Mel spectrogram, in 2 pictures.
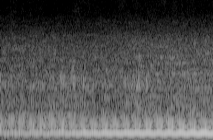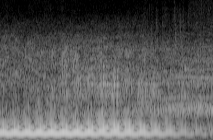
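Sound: airplane flying past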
